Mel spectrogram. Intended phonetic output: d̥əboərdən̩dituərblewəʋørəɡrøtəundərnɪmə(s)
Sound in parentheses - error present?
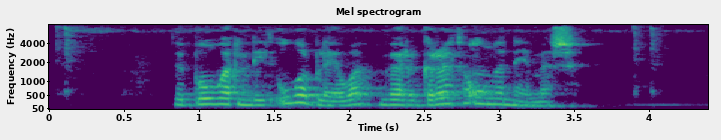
no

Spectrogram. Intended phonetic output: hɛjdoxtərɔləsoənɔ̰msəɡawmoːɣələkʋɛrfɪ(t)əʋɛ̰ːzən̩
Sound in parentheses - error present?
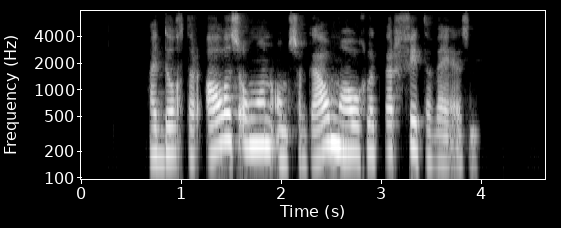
no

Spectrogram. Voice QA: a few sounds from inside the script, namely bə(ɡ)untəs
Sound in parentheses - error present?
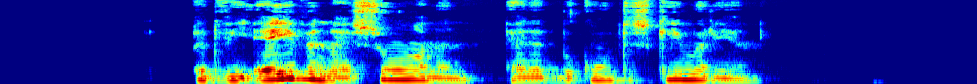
yes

